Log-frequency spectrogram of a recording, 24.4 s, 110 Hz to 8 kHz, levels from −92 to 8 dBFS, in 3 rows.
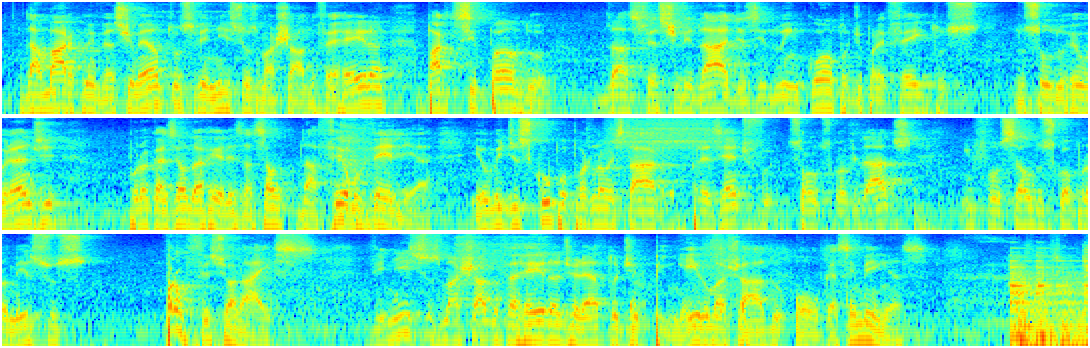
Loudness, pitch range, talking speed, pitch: -22 LUFS, 100-130 Hz, 125 wpm, 115 Hz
